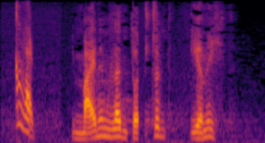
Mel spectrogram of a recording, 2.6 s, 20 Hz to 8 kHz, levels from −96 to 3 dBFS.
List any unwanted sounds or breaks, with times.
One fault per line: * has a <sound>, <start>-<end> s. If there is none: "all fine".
* has a chirp, 0.2-0.4 s
* has a dropout, 1.4-1.4 s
